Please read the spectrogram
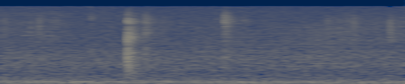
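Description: A few faint, light metallic clicks, the sharpest about a third of the way in, as a small bent-wire metal holder is handled and turned over in the hands, over faint steady background noise.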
